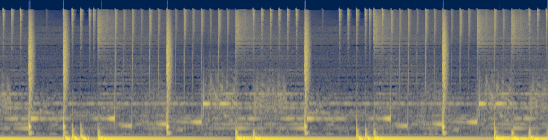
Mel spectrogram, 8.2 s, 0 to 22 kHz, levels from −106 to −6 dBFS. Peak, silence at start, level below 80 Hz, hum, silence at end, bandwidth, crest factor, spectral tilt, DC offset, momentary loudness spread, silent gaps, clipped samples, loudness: 0 dBFS; 0 s; -14 dBFS; none; 0 s; 17.5 kHz; 14 dB; -3 dB/octave; under 0.1%; 10 LU; none; under 0.1%; -18 LUFS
